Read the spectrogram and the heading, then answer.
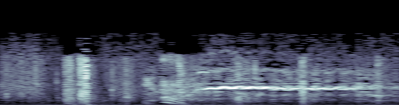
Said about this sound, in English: Those are the Clayton horses, all right.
